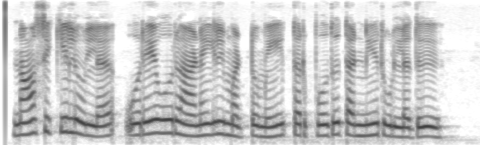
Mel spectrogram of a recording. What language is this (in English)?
Tamil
